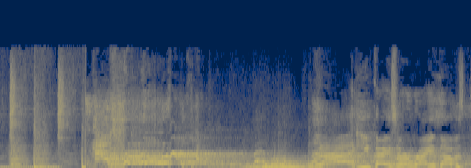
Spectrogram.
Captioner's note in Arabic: يضحك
